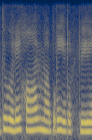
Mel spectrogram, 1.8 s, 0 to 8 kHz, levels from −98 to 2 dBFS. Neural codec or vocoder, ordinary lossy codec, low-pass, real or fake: codec, 16 kHz, 0.5 kbps, FreqCodec, larger model; Opus, 32 kbps; 7.2 kHz; fake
